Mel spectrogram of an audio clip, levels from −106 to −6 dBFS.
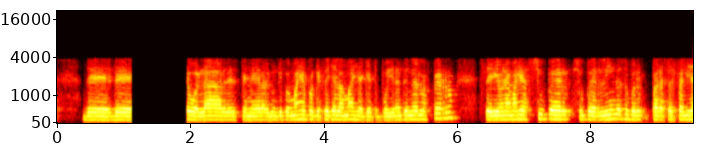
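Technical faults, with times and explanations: Throughout, iLBC codec: the speech sounds narrow and slightly rough and synthetic, with plainly audible coding damage and nothing above 3.8 kHz. Each 20 ms frame's excitation is coded on its own, which fits a 15.2 kbps narrowband mode with a 150 Hz to 3.6 kHz line band.
1.12 to 1.95 s, audio dropout to silence: the speech cuts off mid-flow into silence with no room tone for about 0.83 s, then resumes abruptly. Whatever was said there is lost. The likely cause is a brief loss of input while silence kept being written.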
